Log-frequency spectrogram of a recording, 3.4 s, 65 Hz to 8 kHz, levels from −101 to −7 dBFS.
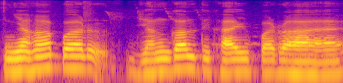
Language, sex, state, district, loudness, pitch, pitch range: Hindi, male, Bihar, Katihar, -15 LUFS, 130 Hz, 125-150 Hz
